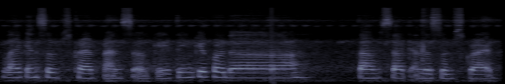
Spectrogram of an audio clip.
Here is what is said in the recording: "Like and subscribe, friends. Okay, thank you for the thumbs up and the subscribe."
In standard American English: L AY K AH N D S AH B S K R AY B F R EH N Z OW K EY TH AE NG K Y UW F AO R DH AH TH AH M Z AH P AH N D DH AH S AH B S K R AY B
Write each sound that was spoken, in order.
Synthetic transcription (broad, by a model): L AY K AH N S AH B S K R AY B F EH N S OW K EY T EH NG K Y UW F AO R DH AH T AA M S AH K AH N D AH S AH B S K R AY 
